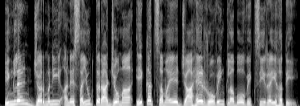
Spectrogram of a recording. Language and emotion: Gujarati, neutral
